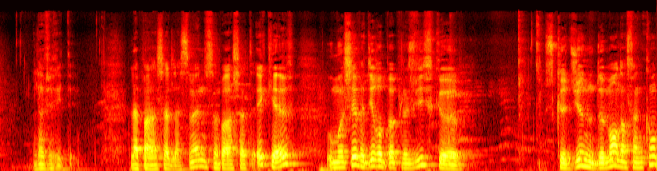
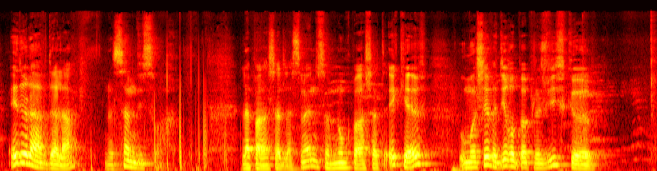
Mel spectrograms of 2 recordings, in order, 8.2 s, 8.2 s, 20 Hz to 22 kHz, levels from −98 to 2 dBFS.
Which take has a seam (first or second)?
first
